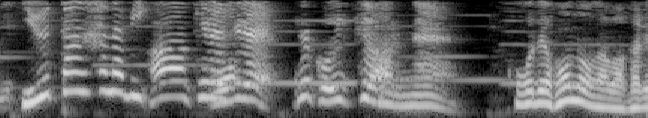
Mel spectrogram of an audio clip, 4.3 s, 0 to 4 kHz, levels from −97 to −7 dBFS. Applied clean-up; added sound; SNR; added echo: classical method log-MMSE.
